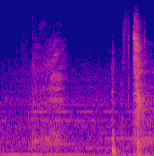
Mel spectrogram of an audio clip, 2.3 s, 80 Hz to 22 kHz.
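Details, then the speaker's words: During a video-game session with repeated sneezing, a sharp catch of breath after a quiet stretch leads into one explosive sneeze. "Ce qui va sûrement arriver, si je vais éternuer 25 fois là, à mon avis."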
